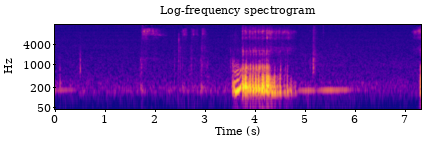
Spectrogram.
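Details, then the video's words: A sleeping 10-year-old cat snoring like a man; a long, loud rasping snore builds mid-clip after softer breathy sounds, with a faint low hum indoors. "Sleeping,snoring cat"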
